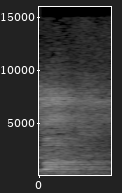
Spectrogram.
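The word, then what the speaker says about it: punk: era conocido como la la moda se escribe pun se dice pun eh p u n K la moda p eso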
